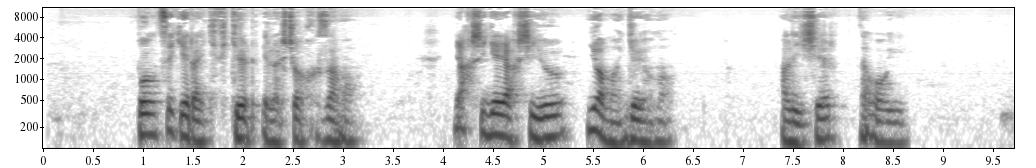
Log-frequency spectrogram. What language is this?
Uzbek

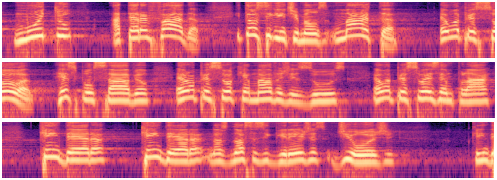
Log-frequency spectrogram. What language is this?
Portuguese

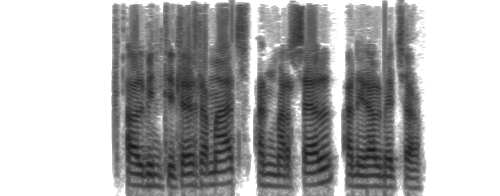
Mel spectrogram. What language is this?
Catalan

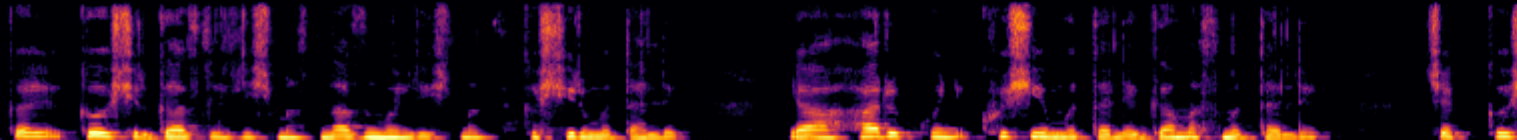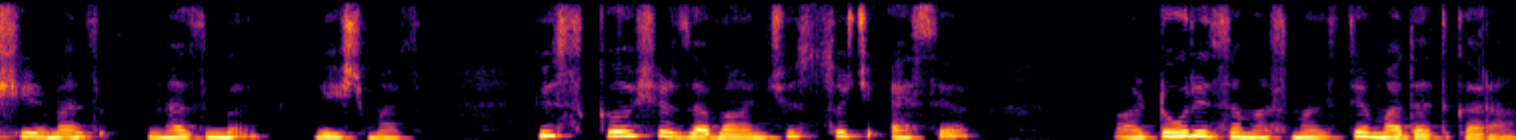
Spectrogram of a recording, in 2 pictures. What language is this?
Kashmiri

